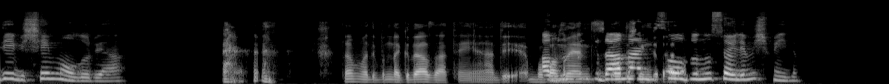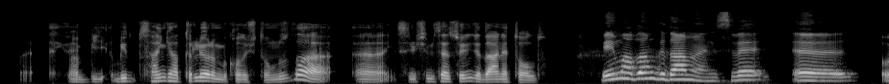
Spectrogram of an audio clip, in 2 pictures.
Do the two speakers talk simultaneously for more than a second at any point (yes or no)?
yes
